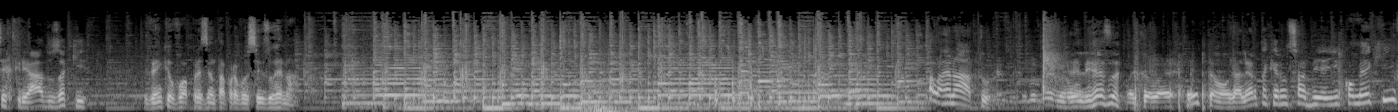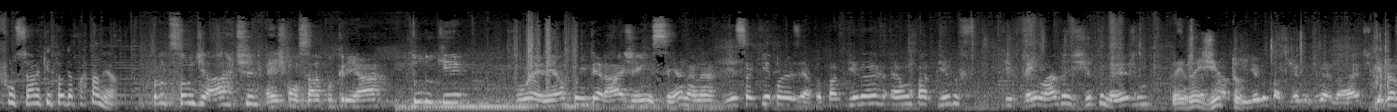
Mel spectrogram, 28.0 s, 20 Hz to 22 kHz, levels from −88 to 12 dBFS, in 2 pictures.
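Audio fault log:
19.05–19.80 s, cable scratch noise: for about three quarters of a second a dense, irregular rasp of noise rides over the sound, fairly prominent at roughly 10 dB below it. This is likely a worn cable, plug or control being moved, its contact resistance jumping about as it shifts. Unlike isolated digital clicks or a dropout, the bursts are clustered and uneven.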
